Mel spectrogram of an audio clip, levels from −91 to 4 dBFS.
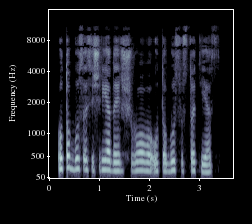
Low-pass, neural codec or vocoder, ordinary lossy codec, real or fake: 14.4 kHz; none; MP3, 48 kbps; real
